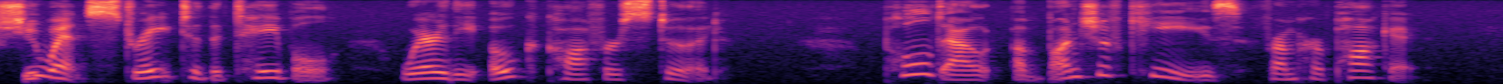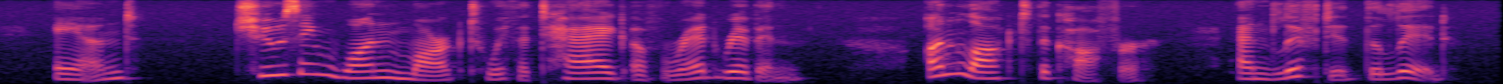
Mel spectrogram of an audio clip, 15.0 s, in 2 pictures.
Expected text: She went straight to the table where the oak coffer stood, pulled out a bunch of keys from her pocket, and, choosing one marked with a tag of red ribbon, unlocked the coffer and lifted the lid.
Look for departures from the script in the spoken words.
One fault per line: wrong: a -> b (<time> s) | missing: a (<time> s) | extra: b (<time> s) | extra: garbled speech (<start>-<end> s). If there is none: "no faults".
no faults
